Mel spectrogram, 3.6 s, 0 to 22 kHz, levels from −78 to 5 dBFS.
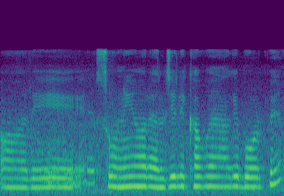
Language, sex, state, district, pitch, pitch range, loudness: Hindi, female, Uttar Pradesh, Hamirpur, 200 Hz, 190-205 Hz, -16 LUFS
